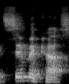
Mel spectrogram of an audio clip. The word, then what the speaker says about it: Tsimikas: Jim says, apparently the T in Tsimikas is silent.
